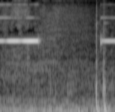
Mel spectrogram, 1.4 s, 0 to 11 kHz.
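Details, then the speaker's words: 2003 Audi A6 idling after long storage: single high chime sounds twice, dashboard warning chime for active lights; cracked windshield washer fluid tank and an oil pressure sensor the owner believes is faulty. "we do have a couple of warning lights um the um the windshield washer fluid uh tank has a crack in it"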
